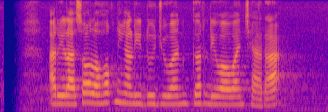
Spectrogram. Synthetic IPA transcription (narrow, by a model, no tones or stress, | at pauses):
ʔaɾilasɔlɔɦɔk̚niŋalidud͡ʒuankɨrdiwawaɲt͡ʃaɾa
